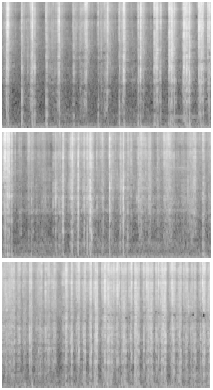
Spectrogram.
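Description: A hand-sized yellow smiley-face Scrub Daddy sponge made of polymer foam is gripped in both hands and scratched and rubbed with the fingers. It makes a rapid, irregular run of short, dry, bright scratching strokes with almost no ring, spaced apart at first and then merging into a denser, steadier rasp.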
